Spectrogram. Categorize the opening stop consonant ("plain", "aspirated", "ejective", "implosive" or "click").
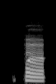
plain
